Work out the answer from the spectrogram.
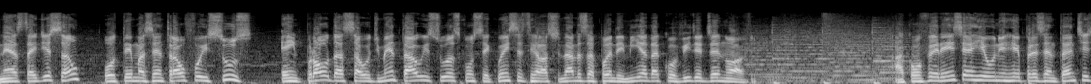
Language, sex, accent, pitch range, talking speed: Portuguese, male, Brazilian, 140-170 Hz, 130 wpm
